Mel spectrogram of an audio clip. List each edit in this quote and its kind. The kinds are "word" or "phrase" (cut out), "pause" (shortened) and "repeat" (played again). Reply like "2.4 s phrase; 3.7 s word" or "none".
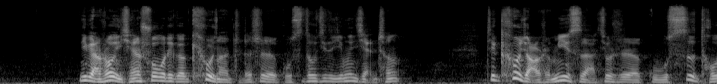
2.2 s phrase; 4.8 s pause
